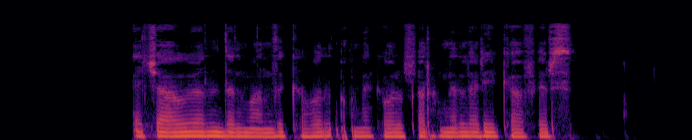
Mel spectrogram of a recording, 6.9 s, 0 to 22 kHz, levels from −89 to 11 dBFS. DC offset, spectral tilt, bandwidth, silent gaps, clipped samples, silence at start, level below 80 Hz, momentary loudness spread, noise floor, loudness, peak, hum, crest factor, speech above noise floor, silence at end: under 0.1%; -6.5 dB/octave; 11.5 kHz; none; under 0.1%; 1.35 s; -56 dBFS; 8 LU; under -90 dBFS; -32 LUFS; -18 dBFS; none; 14 dB; over 59 dB; 1.2 s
